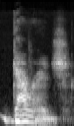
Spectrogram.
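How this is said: The word is said with a British accent. "It's garage"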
